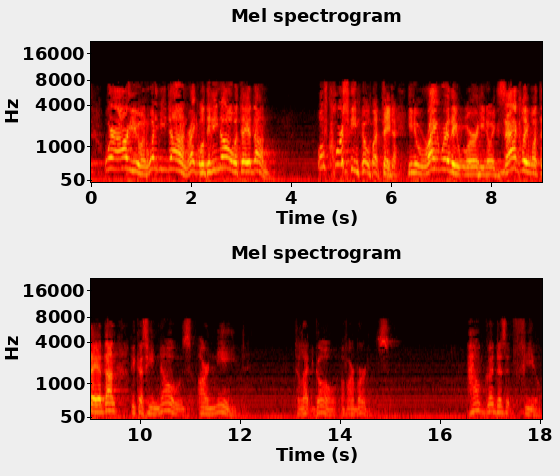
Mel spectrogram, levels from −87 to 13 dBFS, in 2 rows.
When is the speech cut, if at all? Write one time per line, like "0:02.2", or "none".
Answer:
0:09.8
